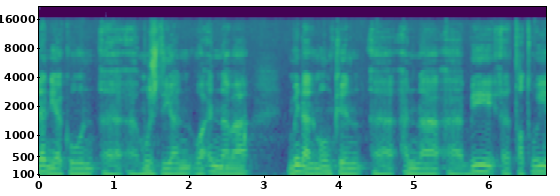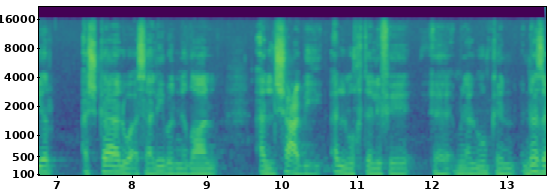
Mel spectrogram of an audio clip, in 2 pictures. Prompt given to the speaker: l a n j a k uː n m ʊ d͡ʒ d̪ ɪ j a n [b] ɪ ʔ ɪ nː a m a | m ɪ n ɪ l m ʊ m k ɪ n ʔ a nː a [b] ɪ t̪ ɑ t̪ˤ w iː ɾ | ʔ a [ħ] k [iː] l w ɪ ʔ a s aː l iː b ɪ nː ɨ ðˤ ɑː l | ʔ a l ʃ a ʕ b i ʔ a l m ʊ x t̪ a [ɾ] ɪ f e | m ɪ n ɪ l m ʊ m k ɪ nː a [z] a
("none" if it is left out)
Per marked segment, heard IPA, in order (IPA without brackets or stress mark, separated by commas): w, b, ʃ, aː, l, z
